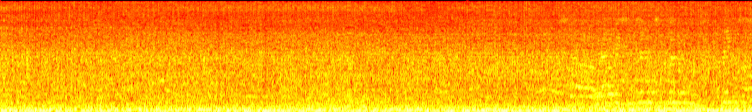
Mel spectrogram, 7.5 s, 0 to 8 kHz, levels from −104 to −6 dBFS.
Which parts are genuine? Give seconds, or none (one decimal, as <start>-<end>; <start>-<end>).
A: none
